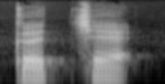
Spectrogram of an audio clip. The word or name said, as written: Kecék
